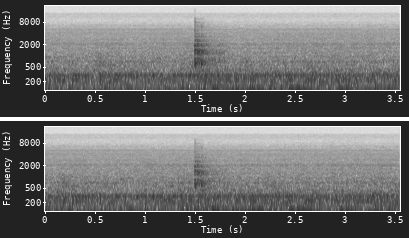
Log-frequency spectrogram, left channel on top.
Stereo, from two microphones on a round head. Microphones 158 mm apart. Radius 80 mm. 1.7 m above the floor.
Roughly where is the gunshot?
Left.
